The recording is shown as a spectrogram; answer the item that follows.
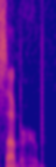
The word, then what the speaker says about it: SVBVRB: It's spelled with the U's are V's, so it's SVBVRB, pronounced Suburb.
